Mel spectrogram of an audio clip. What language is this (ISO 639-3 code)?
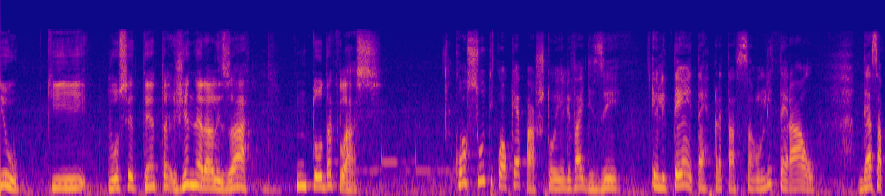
por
